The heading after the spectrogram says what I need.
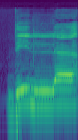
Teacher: Dillah, Allah nipis. Dillah, Allah nipis kerana sebelum Allah ada huruf dal baris bawah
